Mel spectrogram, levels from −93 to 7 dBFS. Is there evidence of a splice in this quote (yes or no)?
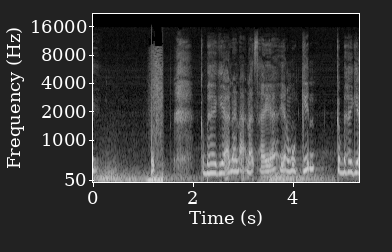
yes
